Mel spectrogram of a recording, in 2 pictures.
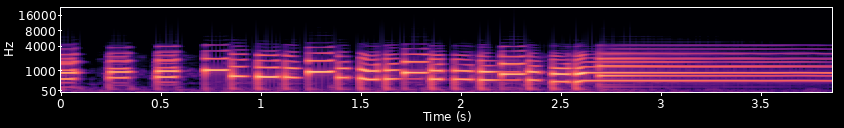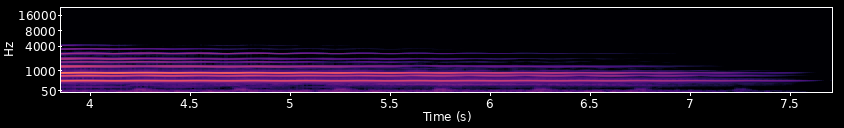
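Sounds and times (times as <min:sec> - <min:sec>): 
country music loop at 120 BPM: 0:00.0 - 0:04.8.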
